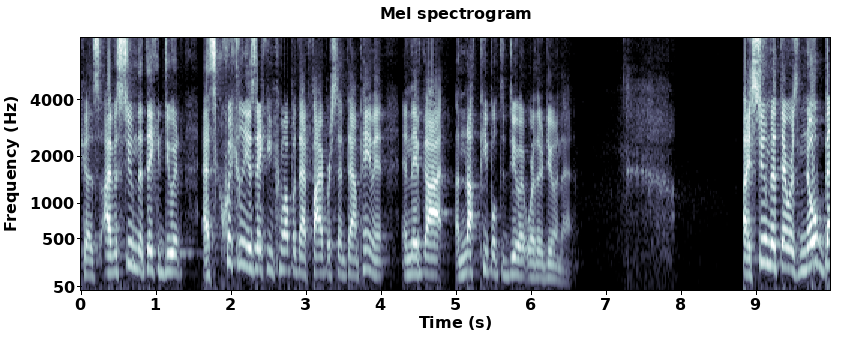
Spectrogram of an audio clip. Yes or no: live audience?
yes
